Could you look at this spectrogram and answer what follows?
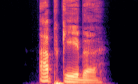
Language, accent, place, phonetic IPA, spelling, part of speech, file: German, Germany, Berlin, [ˈapˌɡɛːbə], abgäbe, verb, De-abgäbe.ogg
- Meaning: first/third-person singular dependent subjunctive II of abgeben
